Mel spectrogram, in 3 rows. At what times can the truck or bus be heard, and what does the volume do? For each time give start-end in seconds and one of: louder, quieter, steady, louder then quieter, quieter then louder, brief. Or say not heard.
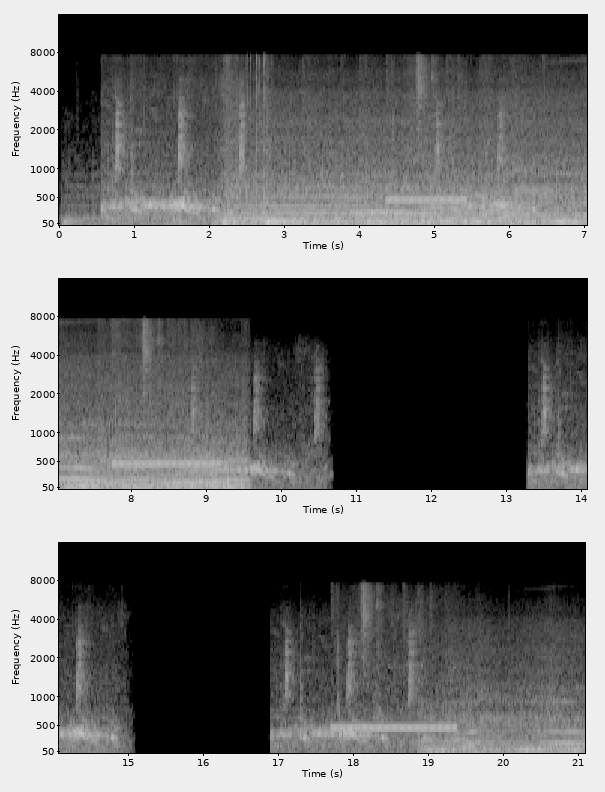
0.0-9.6 louder
18.8-21.0 brief.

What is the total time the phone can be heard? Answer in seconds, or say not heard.
5 s.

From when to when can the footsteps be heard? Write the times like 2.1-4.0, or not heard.
not heard.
